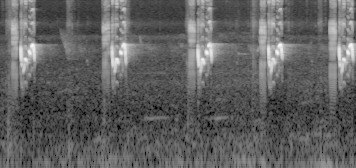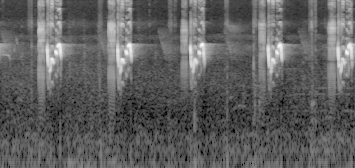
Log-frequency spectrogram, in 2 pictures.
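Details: Male bar-winged prinia calling a female: a long, steady run of ten sharp chirp bursts, each a quick high twitter with a buzzy edge, spaced about a second apart in near-silence.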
